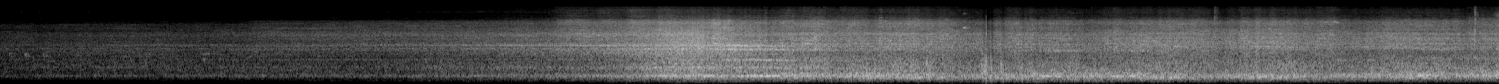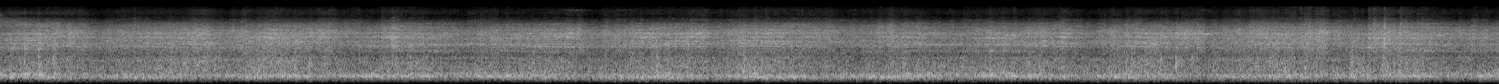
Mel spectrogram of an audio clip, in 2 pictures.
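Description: JR Freight EF210 electric locomotive hauling a container freight train, growing steadily louder as it approaches and passing loudest about six to seven seconds in. After it, the container wagons roll past with steady wheel-on-rail noise and a rhythmic clatter of wheels.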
